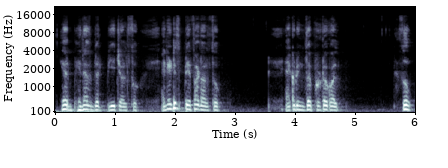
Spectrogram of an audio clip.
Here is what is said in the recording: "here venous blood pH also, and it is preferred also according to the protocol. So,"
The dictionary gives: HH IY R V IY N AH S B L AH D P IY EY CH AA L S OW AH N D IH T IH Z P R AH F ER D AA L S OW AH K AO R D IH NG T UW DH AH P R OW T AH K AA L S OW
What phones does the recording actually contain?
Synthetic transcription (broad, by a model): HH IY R B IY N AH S B L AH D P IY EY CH AA L S OW AH N D IH T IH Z P R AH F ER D AA L S OW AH K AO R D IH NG T UW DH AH P R OW T AH K AA L S OW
